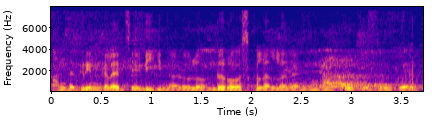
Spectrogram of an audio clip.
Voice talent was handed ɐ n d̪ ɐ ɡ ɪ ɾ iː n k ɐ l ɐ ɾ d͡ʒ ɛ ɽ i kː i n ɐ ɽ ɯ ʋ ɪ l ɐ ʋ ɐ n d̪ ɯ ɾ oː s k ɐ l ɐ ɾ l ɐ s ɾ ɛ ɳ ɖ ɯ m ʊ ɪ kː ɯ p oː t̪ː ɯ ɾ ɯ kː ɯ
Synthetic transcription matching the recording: ɐ n d̪ ɐ ɡ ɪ ɾ iː n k ɐ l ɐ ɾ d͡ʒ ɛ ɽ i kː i n ɐ ɽ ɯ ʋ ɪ l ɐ ʋ ɐ n d̪ ɯ ɾ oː s k ɐ l ɐ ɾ l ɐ ɾ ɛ ɳ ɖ ɯ m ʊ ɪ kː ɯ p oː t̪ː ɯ ɾ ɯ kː ɯ

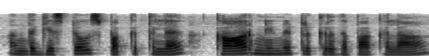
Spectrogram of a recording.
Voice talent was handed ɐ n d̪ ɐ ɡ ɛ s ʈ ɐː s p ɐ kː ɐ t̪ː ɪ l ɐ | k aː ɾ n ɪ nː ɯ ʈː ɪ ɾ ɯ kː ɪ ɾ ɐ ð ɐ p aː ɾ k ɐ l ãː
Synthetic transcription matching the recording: ɐ n d̪ ɐ ɡ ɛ s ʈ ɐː s p ɐ kː ɐ t̪ː ɪ l ɐ | k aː ɾ n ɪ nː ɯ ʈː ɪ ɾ ɯ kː ɪ ɾ ɐ ð ɐ p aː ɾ k ɐ l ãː

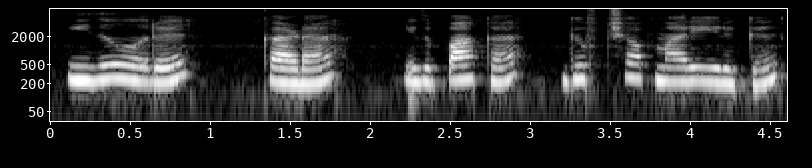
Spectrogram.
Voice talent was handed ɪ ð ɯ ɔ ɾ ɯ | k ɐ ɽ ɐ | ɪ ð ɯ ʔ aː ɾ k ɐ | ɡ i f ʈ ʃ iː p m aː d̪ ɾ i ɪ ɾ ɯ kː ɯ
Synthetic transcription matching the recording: ɪ ð ɯ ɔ ɾ ɯ | k ɐ ɽ ɐ | ɪ ð ɯ p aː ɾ k ɐ | ɡ ɪ f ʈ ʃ aː p m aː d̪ ɾ i ɪ ɾ ɯ kː ɯ

